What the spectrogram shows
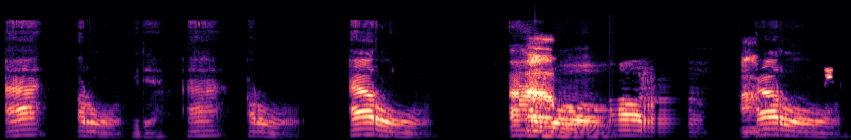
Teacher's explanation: ro tebal karena sebelumnya fathah · mulai tebalnya jangan dari a-nya tapi di ro sukunnya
